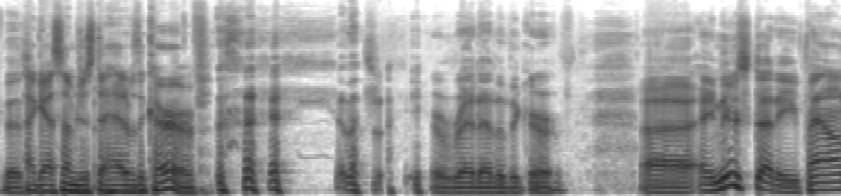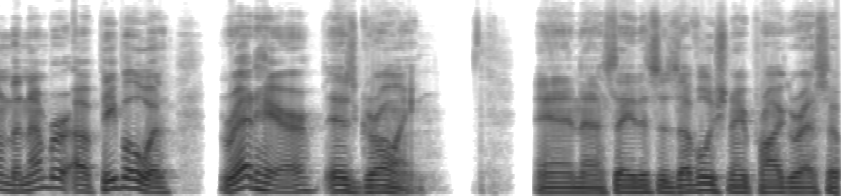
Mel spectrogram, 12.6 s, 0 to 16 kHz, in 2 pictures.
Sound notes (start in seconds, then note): 1.6 laughing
